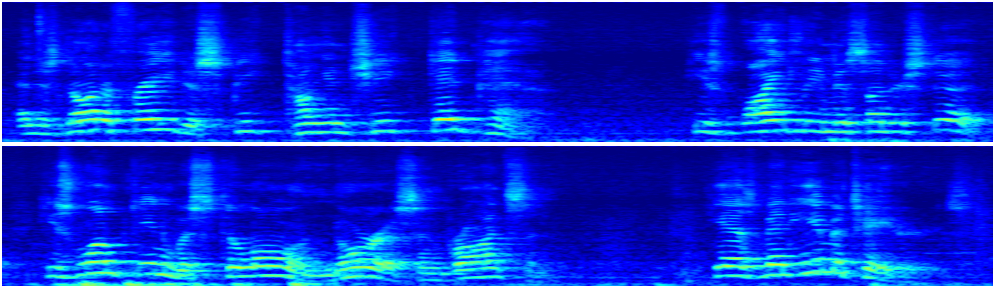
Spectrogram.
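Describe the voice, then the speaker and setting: A man's voice: high voice, darkish tone. Echoey, distant male poet reading aloud. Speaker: poet reading own work. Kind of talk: live poetry reading, declamatory. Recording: roomy echo, distant microphone.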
